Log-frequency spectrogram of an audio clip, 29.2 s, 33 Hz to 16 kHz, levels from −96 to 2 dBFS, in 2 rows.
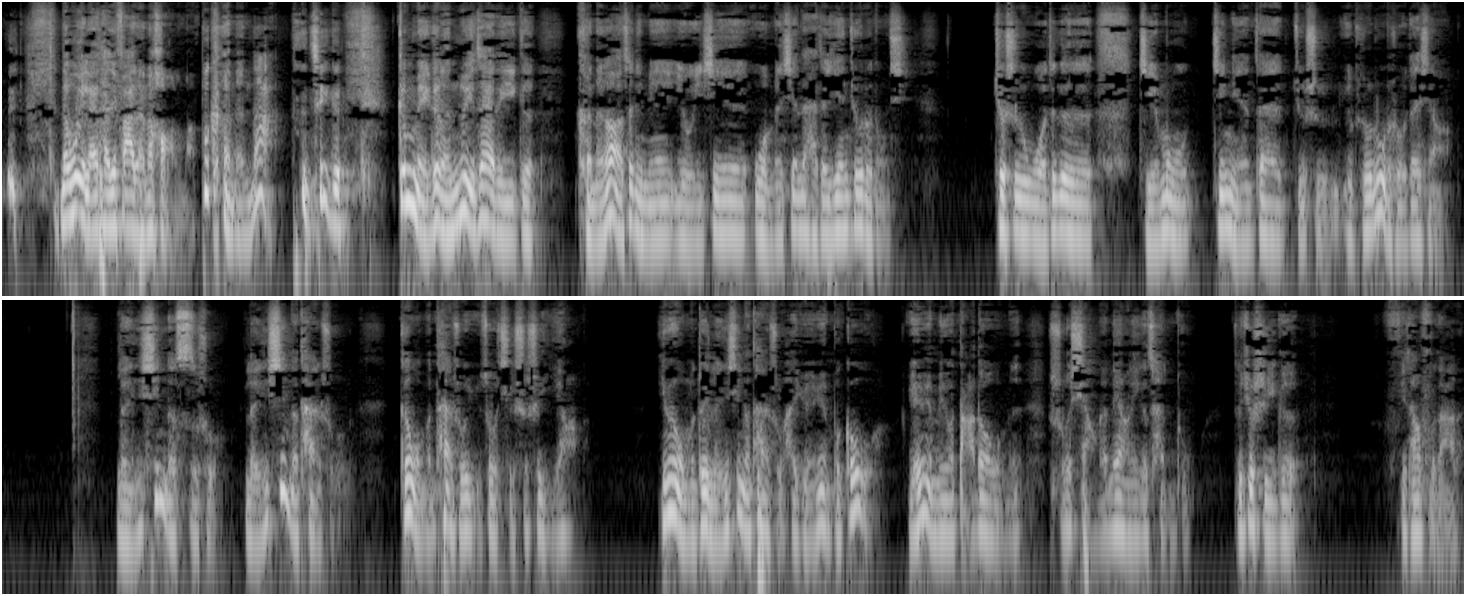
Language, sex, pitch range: Chinese, male, 115-145 Hz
